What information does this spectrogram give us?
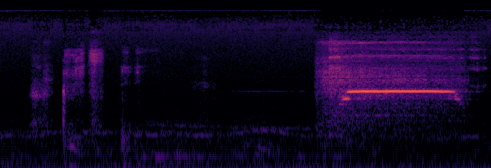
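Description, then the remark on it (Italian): A single long, breathy whistle blast, loud, holding one steady pitch for about two seconds as someone blows into a whistle, preceded by a few faint clattering knocks against quiet background noise. “Quando ci soffi dentro emetti un fischio e loro sanno che gli vuoi parlare.”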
